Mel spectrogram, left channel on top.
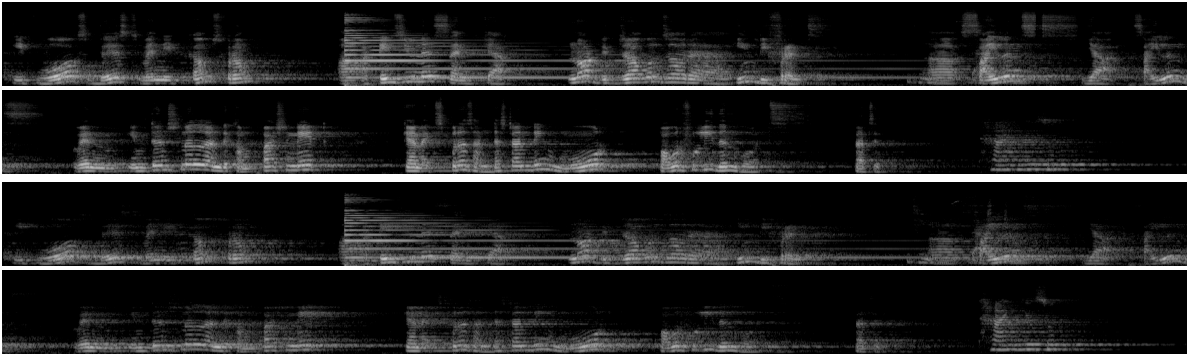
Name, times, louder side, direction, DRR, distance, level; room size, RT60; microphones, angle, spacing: voice 1, 0.1-2.5 3.4-5.1 5.7-8.0 9.3-10.3 10.8-12.0 12.6-15.0 15.9-17.9 18.4-19.7 20.4-20.7, left 6 dB, 80° left, 13 dB, 0.4 m, -30 dB
voice 2, 1.6-2.0 3.5-3.8 9.0-10.3 21.6-22.4, right 3 dB, 65° right, 1 dB, 1.6 m, -42 dB
sound 1, 3.4-9.7 11.3-11.4 11.8-12.0, left 3 dB, 10° left, 0.4 m, -35 dB
11.5 x 6.7 x 8.6 m, 2.3 s
head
